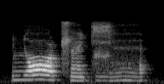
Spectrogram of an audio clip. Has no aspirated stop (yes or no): yes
